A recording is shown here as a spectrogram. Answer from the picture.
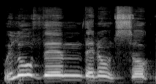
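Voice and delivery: high excited imitation; mock eager buyer. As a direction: squeal it like a greedy buyer. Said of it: "And be like".

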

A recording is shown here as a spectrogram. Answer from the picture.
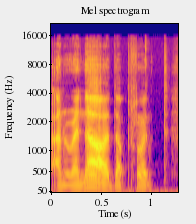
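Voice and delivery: put-on player's name with a playful French accent; lightly put-on French pronunciation. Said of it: "I said it in that French accent".

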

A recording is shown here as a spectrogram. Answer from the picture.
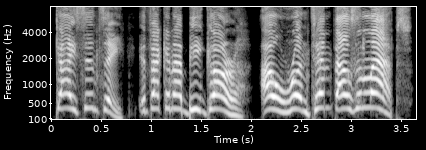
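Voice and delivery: very high, loud fired-up shout; eager anime student. Retold or imitated. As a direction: scream it with youthful fire. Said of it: "anime impression video".

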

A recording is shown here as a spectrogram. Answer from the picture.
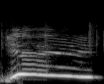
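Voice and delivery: very high, loud squealed cheer; mock cheer. Celebrating that everybody's in the wrong, high mock cheer. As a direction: fake delight, squeal it out.

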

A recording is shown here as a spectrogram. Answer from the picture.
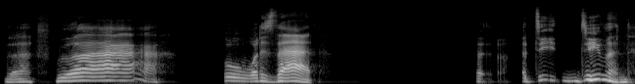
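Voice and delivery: high, loud panicked shriek; terrified scream. Acted. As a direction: scream in terror at the demon. Character spots a demon, screams.

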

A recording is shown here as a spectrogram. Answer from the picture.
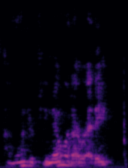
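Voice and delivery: quick quiet aside. Real, not acted. Teasing aside to children.

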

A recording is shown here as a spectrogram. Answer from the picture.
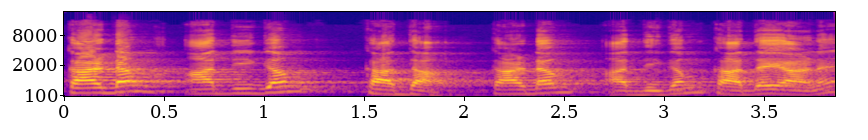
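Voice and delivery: slow dictation. Shown as a demonstration. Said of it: "കടങ്കഥ".

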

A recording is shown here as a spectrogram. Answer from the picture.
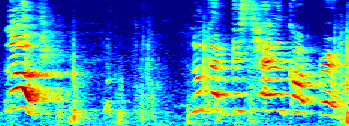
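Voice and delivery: high, loud bursts of real delight; amazed excitement. Real, not acted. Vlogger unveils the helicopter to viewers, amazed and excited. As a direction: exclaim in open amazement, pitch leaping up. Unboxing reveal, amazed by the toy.

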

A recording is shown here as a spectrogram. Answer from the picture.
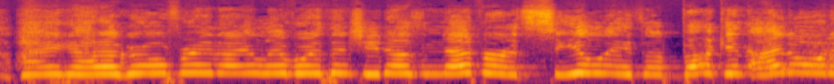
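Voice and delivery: high, frantic pleading voice; pleading with cop. Retold or imitated. Telling a cop why he's speeding, high frantic plea. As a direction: beg the cop in a high rush. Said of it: "I would have been like".

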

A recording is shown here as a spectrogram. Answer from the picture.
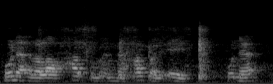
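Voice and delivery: normal talking voice

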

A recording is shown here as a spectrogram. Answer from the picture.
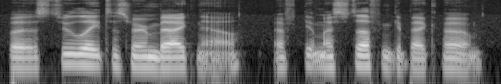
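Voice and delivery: ordinary talk, nothing marked

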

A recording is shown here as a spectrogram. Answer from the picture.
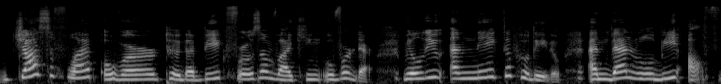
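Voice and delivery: usual speaking voice

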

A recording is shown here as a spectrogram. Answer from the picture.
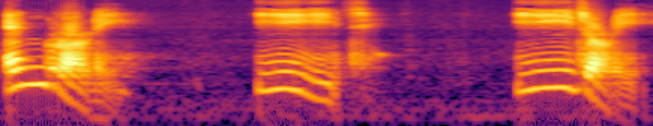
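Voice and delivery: "angrily", "easy", "easily" one at a time, carefully separated; repeat-after-me model. Shown as a demonstration. Teacher leading learners in practice, repeat-after-me "angrily, easy, easily". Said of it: "저랑 같이 한번 연습해봐요".

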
